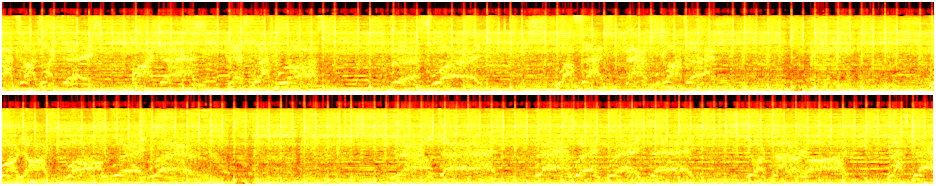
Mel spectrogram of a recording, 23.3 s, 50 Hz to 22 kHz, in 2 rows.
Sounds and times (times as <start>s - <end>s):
Music: 0.0s - 23.2s.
